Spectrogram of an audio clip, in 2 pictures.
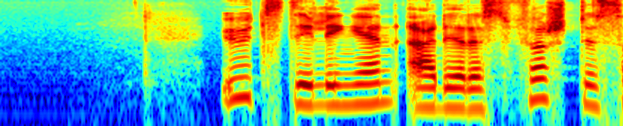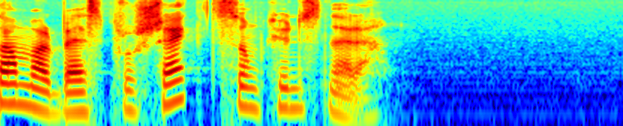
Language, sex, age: Norwegian, female, 56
